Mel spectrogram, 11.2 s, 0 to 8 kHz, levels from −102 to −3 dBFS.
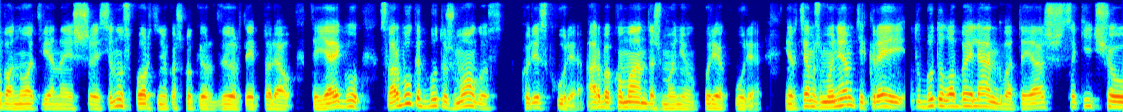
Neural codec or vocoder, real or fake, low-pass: none; real; 7.2 kHz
